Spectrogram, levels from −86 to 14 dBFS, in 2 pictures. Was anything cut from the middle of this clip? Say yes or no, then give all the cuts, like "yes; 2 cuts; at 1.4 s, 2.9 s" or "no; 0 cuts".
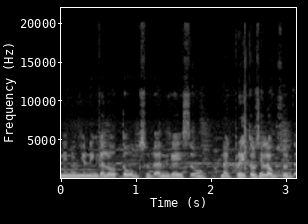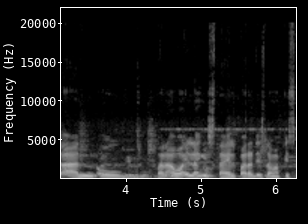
no; 0 cuts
